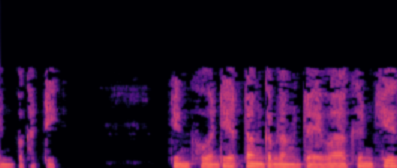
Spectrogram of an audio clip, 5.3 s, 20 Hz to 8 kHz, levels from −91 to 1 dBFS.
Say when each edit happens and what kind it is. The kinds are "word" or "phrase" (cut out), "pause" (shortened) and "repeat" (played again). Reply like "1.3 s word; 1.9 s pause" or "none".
none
